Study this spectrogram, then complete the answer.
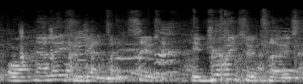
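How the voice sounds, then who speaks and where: The speaker is a man with a fairly high pitch. Noticeable background noise and audible room echo come through. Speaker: groom giving wedding speech. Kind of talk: wedding speech. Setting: wedding reception with audience.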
